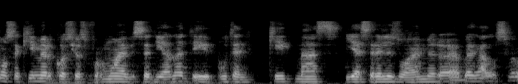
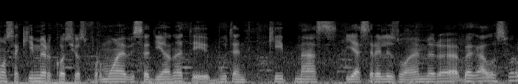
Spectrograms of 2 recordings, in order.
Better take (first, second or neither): second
